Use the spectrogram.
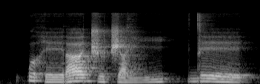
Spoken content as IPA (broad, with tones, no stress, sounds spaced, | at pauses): k͡p ʊ˦˨ h eː˨ ɾ aː˦ t͡ʃ ʊ˦ t͡ʃ a˨ ɣ i˨˦ | d eː˦˨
